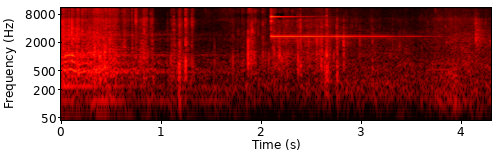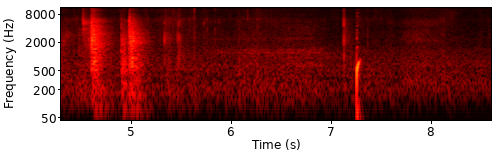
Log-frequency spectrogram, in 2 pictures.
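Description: Music with singing fades out, then a short, clear high ding rings for about a second and a half. A few light knocks follow, and a sharp thump near the end, as food containers are handled at a kitchen counter.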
